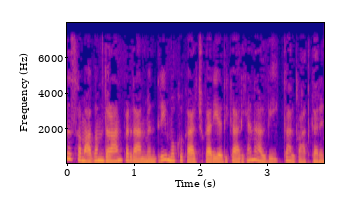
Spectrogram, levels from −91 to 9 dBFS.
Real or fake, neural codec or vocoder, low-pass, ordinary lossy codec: real; none; 7.2 kHz; none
